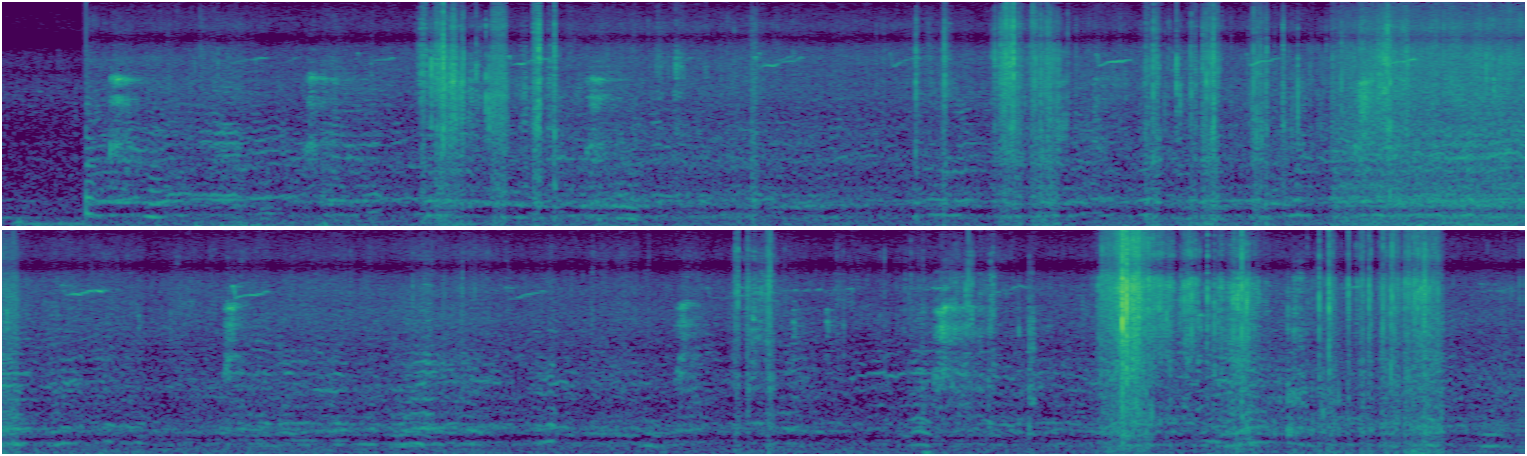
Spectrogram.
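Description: Honey bees buzzing around an open wooden hive, a steady wavering hum with bees flying close past. Over it come scattered knocks and rustles of the hive lid and paper being handled, the loudest a sharp knock near the end.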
